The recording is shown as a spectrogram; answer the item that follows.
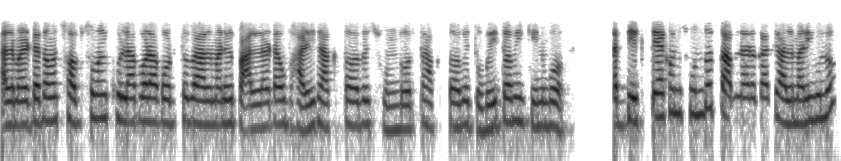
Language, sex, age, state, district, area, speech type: Bengali, female, 45-60, West Bengal, Purba Medinipur, rural, conversation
